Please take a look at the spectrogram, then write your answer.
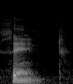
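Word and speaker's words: saint: जैसे एस इ एन टी सेंट और एस ए आई एन टी सेंट एस इ एन टी सेंट एस ए आई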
